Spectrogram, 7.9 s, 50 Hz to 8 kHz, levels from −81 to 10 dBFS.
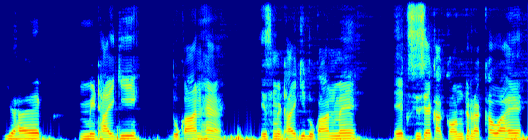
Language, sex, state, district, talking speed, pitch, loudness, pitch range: Hindi, male, Uttar Pradesh, Saharanpur, 135 wpm, 145 Hz, -15 LUFS, 135-150 Hz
